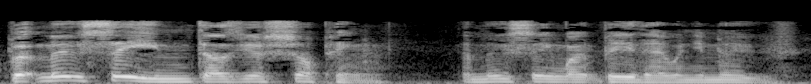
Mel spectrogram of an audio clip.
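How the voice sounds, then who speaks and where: Casting: male actor for flustered, earnest official, mid-pitched and animated, hesitant speech, slightly muffled radio play. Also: moderate pace, natural voice. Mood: defensive, apologetic. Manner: hesitant, stammering. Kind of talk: radio drama acting. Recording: muffled radio drama, faint music.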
